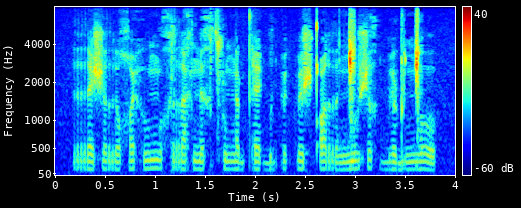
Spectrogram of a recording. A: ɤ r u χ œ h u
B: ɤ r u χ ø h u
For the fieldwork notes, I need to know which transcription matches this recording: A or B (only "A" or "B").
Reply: B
